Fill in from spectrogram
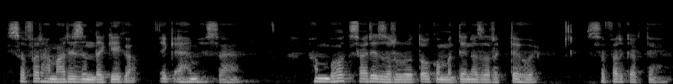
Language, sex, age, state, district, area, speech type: Urdu, male, 30-45, Delhi, North East Delhi, urban, spontaneous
